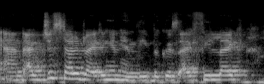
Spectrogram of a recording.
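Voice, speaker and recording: Amid noticeable background noise and audible room echo, a woman speaks very fast at a fairly high pitch. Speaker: independent singer. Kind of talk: interview. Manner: halting.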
